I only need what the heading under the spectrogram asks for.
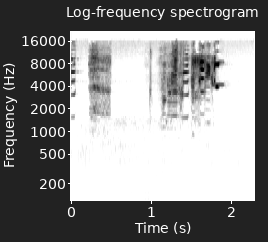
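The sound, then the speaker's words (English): Harsh, raspy grackle squawks burst out in a few rough calls, one early and a noisier run near the end, fairly loud over a low background rumble. “The sounds of grackles may not be music to our ears, but they sure do get your attention.”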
